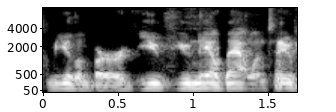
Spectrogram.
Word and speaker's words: Muhlenberg: But we actually put mules on each one of these Muhlenberg products because we want to help people sound it out and say it.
